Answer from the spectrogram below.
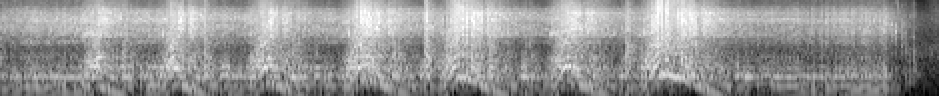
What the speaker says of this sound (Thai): เราต้องทำคัดเข้าเกียร์หนึ่งครับถึงจะเบิ้ลได้นะครับ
